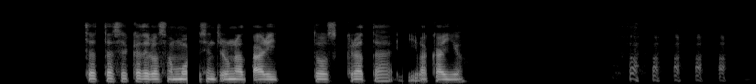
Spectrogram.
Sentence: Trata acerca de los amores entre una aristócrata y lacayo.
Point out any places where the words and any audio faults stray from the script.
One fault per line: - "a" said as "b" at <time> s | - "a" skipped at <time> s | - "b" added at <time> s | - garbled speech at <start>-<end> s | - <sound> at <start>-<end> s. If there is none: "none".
- dropout at 1.9-2.0 s
- laugh at 6.1-7.3 s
